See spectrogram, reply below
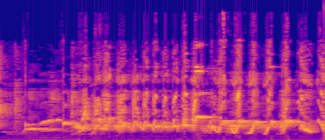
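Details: Shama song meant to stimulate other white-rumped shamas to sing: an unbroken rapid stream of buzzy, rattling notes with short whistled flicks, steady and loud throughout.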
